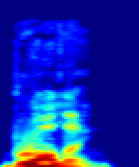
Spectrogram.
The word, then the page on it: brawling: British English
